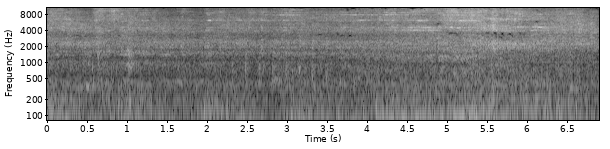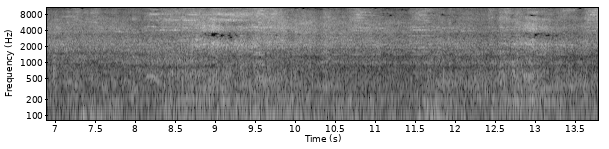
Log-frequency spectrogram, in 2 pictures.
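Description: A freight train of tank cars rolling past close by: a steady rumble and clatter of steel wheels on the rails.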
